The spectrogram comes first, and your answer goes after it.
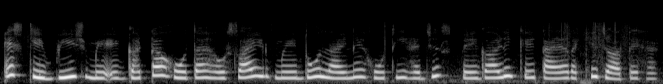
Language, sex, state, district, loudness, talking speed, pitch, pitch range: Hindi, female, Maharashtra, Washim, -14 LUFS, 200 wpm, 305 Hz, 285-345 Hz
